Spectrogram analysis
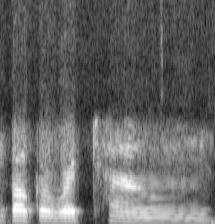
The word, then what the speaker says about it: Boca Raton: Did I pronounce Raton, or is it? Yeah, that's right. They actually insist that you say Boca Raton.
